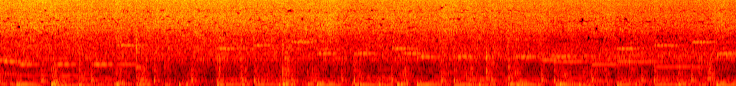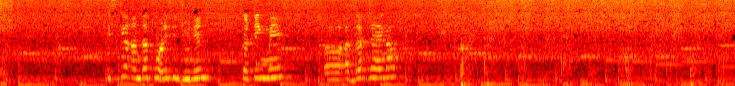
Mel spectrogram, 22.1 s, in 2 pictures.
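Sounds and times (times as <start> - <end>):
tomatoes and onions sizzling: 0.0 - 22.0
wooden spatula stirring: 17.5 - 22.0.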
